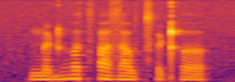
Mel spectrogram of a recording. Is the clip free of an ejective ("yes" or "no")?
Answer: no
